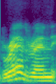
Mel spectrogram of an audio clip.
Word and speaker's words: brethren: and brethren and and brethren is really like brother okay so it's brothers now since we started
